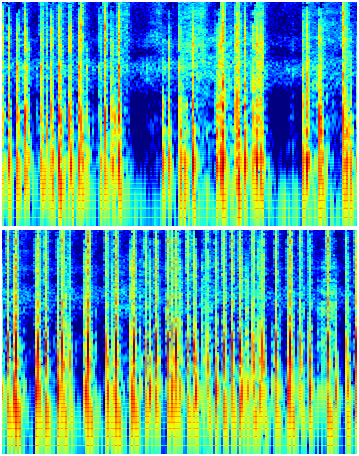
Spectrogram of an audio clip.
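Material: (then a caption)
Plastic. Fingernails of both hands tap and scratch the front face and top edge of a car's hollow, molded plastic instrument cluster hood. Quick runs of dry, hollow clicks with a mid-range knock die away almost instantly, broken by two brief pauses before the tapping speeds up into a steady patter.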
